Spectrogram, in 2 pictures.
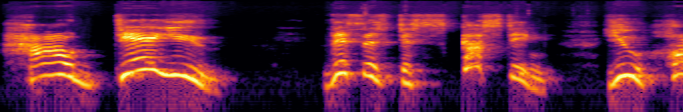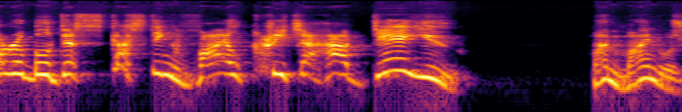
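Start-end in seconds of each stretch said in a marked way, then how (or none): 0.0-8.6 high, slow outraged shriek-voice; teacher scolding the DJ, hammed-up fury; livid teacher. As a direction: play the furious teacher, hammed up. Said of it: "she was livid".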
